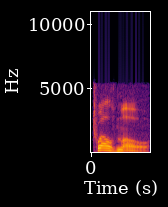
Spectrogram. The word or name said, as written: twelvemo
